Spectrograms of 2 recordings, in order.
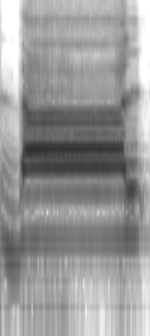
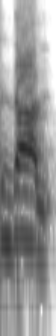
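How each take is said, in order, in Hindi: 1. स्वर को खींचकर लंबा बोला जाता है। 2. स्वर को छोटा रखा जाता है।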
